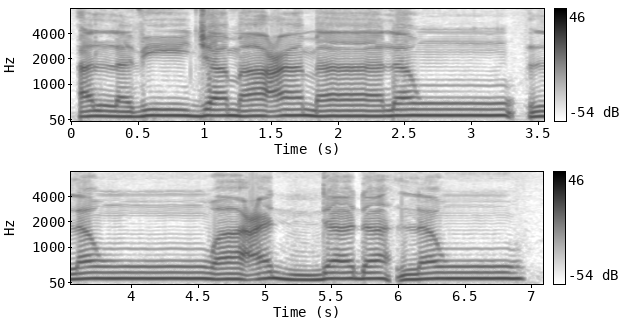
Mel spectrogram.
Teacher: Dengungan di hidung ketika memasukkan ke wa. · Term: ghunah, idgham naqis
